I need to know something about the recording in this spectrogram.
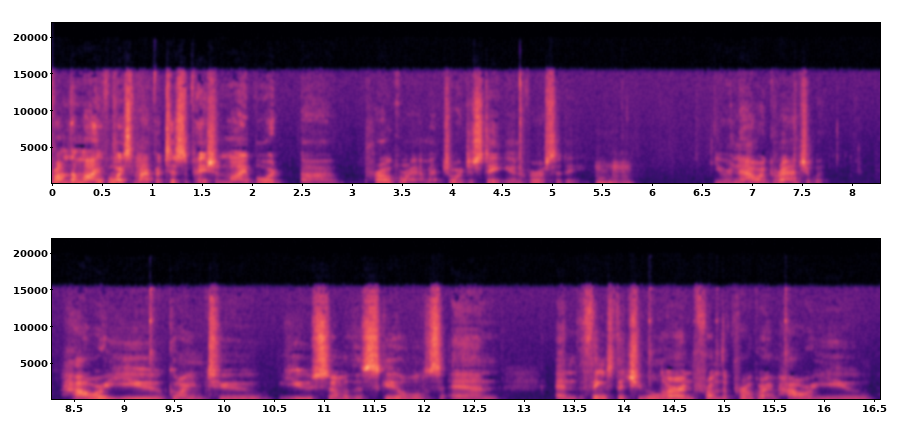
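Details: Adult male speaker; typical speech.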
